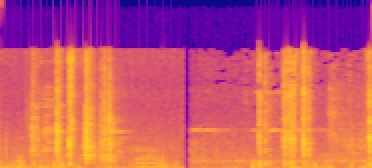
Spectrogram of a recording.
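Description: Clicks and knocks of a fuel nozzle being handled at a gas pump, over loud gas-station forecourt noise; the sound breaks off for an instant about a second in.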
